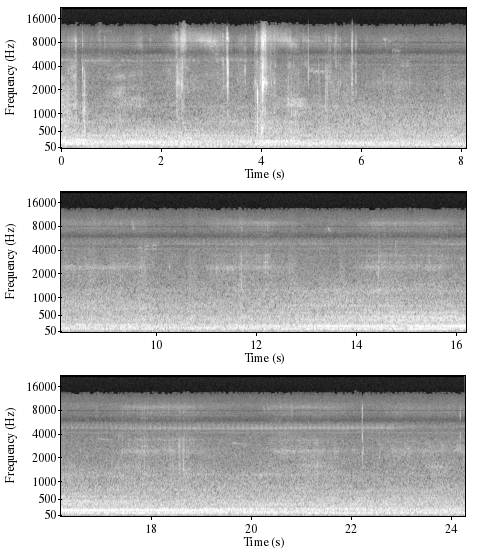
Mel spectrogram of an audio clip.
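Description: Faint, steady low hum over quiet outdoor ambience. A few light, sharp clicks come in the first four seconds, from the spinning rod and reel being cast and wound in.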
